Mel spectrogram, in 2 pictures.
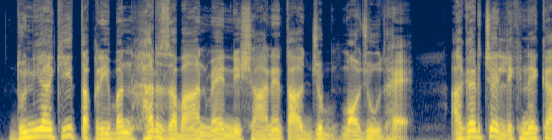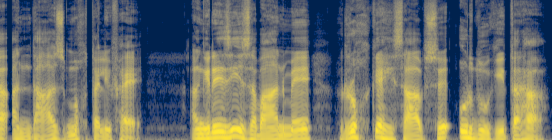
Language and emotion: Urdu, neutral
